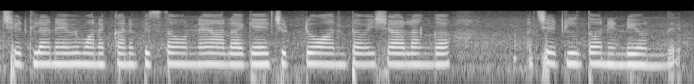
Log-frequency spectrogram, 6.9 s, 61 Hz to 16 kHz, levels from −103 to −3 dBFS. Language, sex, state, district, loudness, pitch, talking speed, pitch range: Telugu, female, Andhra Pradesh, Visakhapatnam, -14 LUFS, 235 Hz, 105 wpm, 230-240 Hz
